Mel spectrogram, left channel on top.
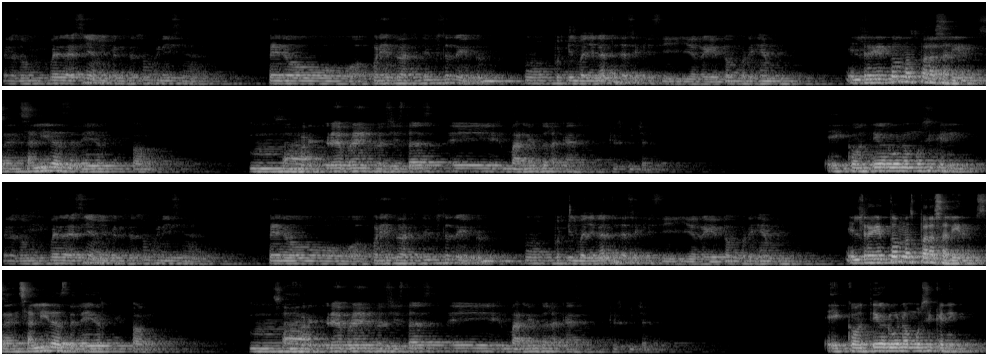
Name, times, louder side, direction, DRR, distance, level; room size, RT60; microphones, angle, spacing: voice 1, 0.0-2.0 2.7-5.0 5.2-7.9 12.3-16.3, equal, ahead, -1 dB, 1.8 m, -33 dB
voice 2, 8.4-11.4 12.6-13.0 18.1-19.4, right 2 dB, 80° right, 6 dB, 1.2 m, -27 dB
14.0 x 6.4 x 6.7 m, 1.2 s
head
